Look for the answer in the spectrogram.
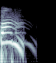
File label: "Hun!" (Female); pro mahjong kiwame; snes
